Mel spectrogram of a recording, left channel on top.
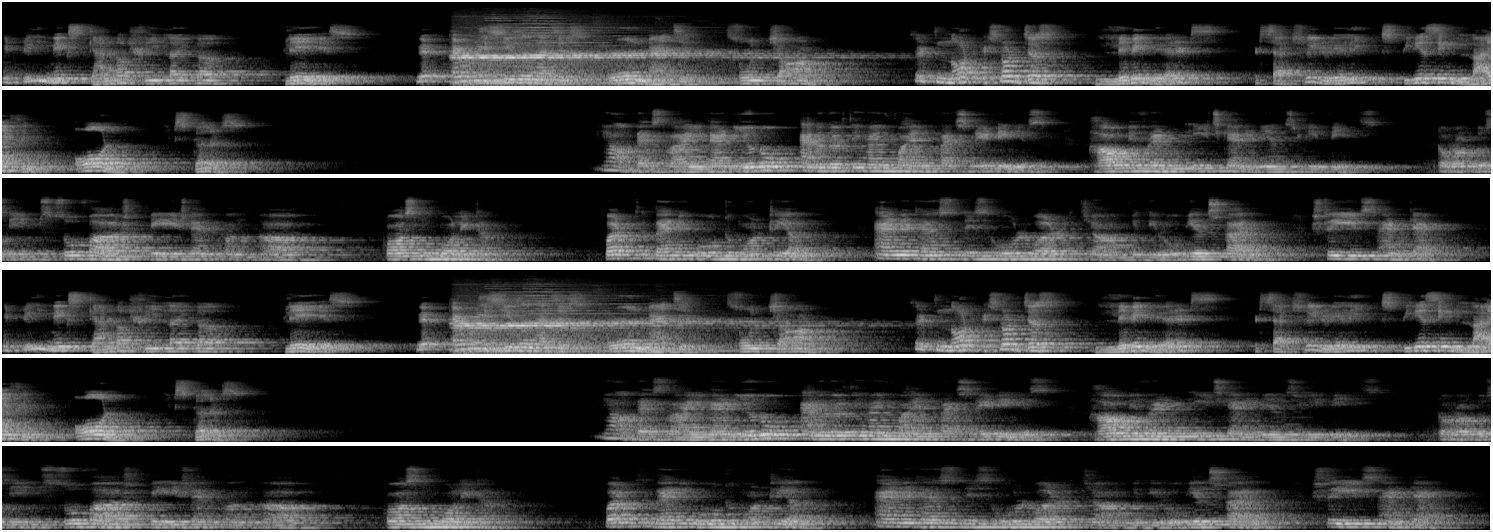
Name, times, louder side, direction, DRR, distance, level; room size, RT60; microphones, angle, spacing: voice 1, 0.0-2.2 2.8-3.5 4.1-6.9 7.3-8.2 9.1-10.5 10.9-12.1 12.5-15.3 15.6-16.1 16.6-17.3, equal, ahead, -1 dB, 0.3 m, -21 dB
sound 1, 4.5-8.4, left 2 dB, 15° left, 0.7 m, -20 dB
voice 2, 20.8-25.3 25.8-28.6 29.2-32.9 33.6-34.8 35.8-37.9 38.5-42.4 42.9-44.1, left 1 dB, 70° left, 1 dB, 0.7 m, -22 dB
3.5 x 3.5 x 4.0 m, 1.5 s
head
